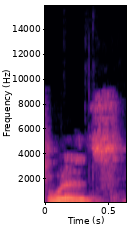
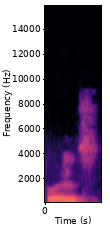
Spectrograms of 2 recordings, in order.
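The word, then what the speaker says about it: rizz: is short for Charisma no it's pronounced whz it's pronounced whiz but that that's just for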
